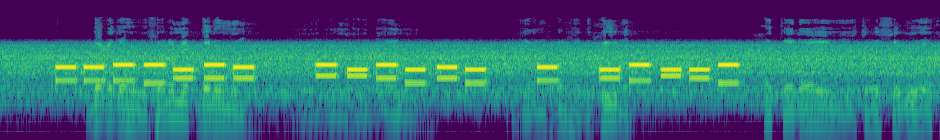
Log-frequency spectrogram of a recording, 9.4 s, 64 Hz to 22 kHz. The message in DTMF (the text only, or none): 5563798 #*9181 5 76*73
